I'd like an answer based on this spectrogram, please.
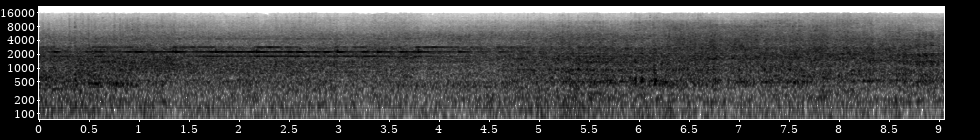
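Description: O-scale three-rail model train cars and a steam locomotive rolling past on the track, a steady running noise of wheels on rails. A high steady tone sounds on and off during the first four seconds.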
